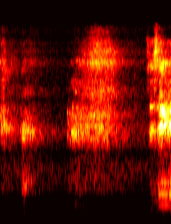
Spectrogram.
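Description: A man's breathy laughter: a couple of short puffs of breath, then a longer airy exhale about a second in.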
